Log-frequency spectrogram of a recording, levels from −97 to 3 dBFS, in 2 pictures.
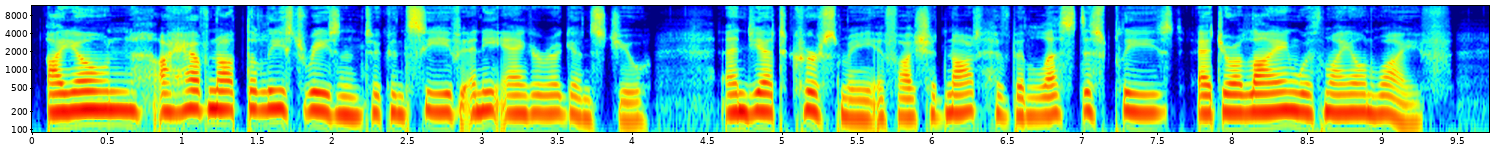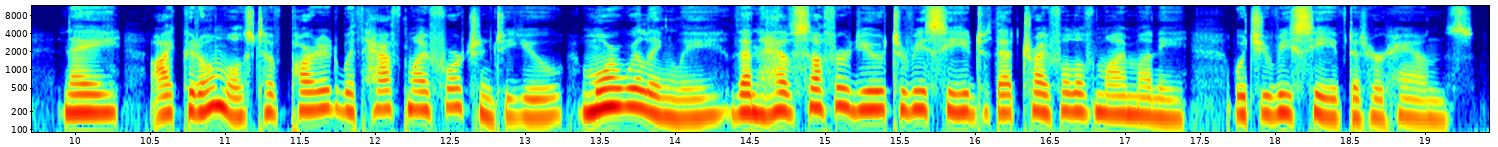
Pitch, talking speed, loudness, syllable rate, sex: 190 Hz, 200 wpm, -18 LUFS, 5.0 syllables/s, female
